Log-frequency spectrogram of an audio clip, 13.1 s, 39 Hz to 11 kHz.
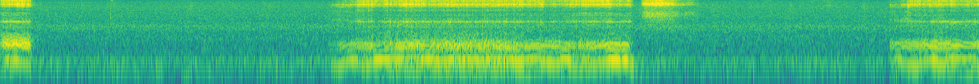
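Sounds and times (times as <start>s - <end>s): dog snoring: 0.0s - 0.5s, 4.4s - 9.3s, 11.8s - 13.0s.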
